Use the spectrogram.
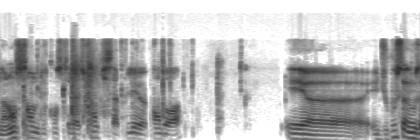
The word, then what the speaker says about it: Pandhora: C'est un peu la clé qui ouvre les différents mondes de Pandora. On pourra peut-être en parler un peu plus tard. Mais donc ce H au milieu, ce H muet, il nous a servi à plusieurs choses.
